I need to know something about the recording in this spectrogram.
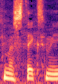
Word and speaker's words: mastectomy: And in all of this, you've also had both breasts removed, which is a double mastectomy. Am I right? Am I saying it right? Yes, mastectomy, yeah.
